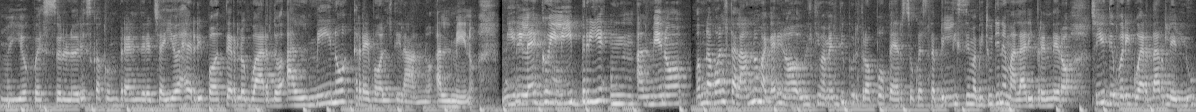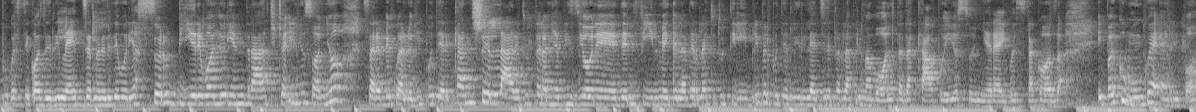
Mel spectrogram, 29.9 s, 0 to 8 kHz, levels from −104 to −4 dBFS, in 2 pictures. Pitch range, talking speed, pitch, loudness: 180-230 Hz, 185 wpm, 200 Hz, -25 LUFS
